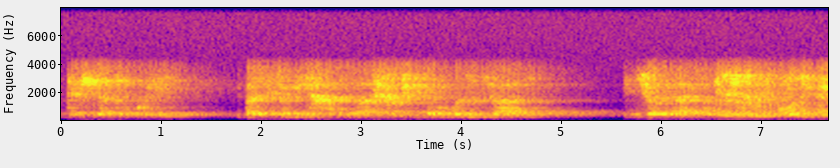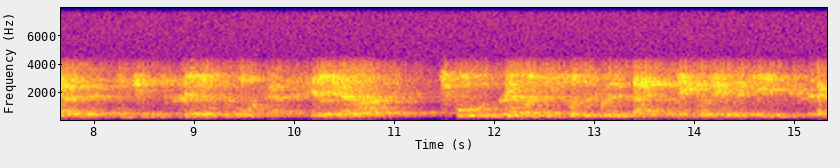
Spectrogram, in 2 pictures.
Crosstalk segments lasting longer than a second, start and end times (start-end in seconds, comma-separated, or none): 6.5-7.9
